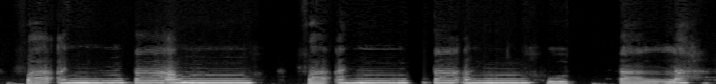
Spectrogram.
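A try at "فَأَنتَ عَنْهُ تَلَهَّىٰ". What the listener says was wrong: Nah, ini koreksi satu dari saya, anhu. Ya kalau di sini berbentuk N jelas, anhu gitu, anhu. Anta anhu talah.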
